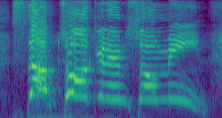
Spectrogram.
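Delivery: loud scolding quote; mock shout. Fan scolding the host, a loud mock shout. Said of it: "they go".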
